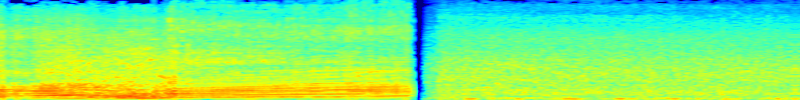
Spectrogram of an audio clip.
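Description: A car engine accelerating, its pitch climbing steadily. About three seconds in it cuts off abruptly and a quieter, steady rushing noise follows.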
